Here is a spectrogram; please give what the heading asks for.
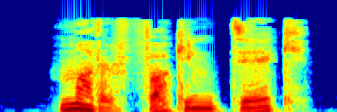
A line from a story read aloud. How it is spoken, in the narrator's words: Vincent growled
